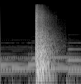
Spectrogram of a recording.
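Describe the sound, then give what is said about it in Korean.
A single heavy thud of someone being struck hard on the back of the head, loud and sudden, with a brief dull decay over a faint steady low hum. No voices are present. “누군가 제 뒤통수를 강하게 때렸습니다.”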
